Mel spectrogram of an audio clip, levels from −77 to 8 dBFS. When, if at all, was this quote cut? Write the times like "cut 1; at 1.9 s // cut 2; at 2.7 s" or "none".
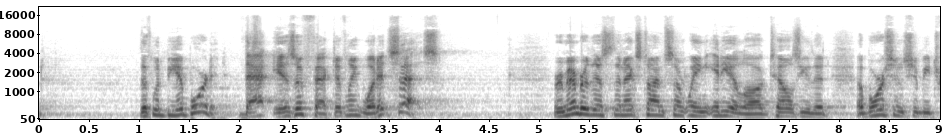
cut 1; at 1.1 s // cut 2; at 6.4 s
